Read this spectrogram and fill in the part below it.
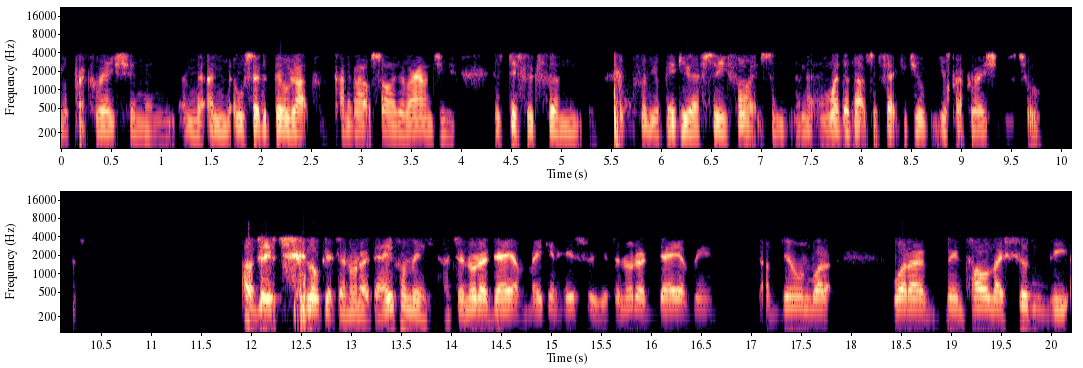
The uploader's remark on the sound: on a conference call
